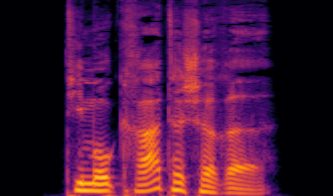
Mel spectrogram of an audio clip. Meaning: inflection of timokratisch: 1. strong/mixed nominative/accusative feminine singular comparative degree 2. strong nominative/accusative plural comparative degree
- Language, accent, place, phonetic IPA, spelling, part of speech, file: German, Germany, Berlin, [ˌtimoˈkʁatɪʃəʁə], timokratischere, adjective, De-timokratischere.ogg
